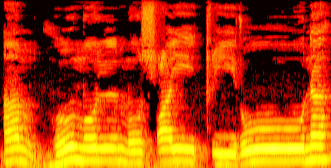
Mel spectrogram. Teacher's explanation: جی میم ساکن کے بعد با اور میم کے علاوہ کوئی حرف ہے، یہاں اظہار شفوی ہوگا. اظہار شفوی کا قاعدہ ہے غنہ نہیں کرنا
